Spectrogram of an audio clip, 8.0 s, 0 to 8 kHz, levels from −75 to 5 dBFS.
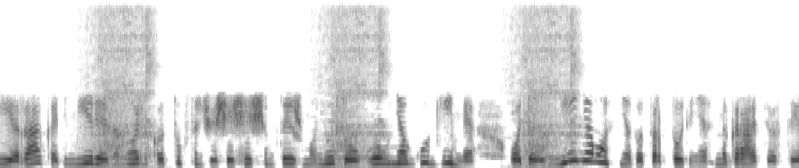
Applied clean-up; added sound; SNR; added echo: classical method Wiener filter.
